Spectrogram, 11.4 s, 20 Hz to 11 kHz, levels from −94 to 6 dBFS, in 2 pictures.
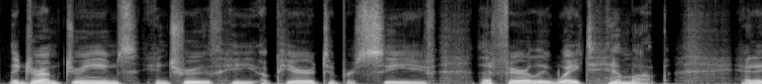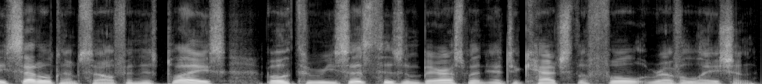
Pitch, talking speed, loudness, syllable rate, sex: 120 Hz, 170 wpm, -18 LUFS, 4.8 syllables/s, male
